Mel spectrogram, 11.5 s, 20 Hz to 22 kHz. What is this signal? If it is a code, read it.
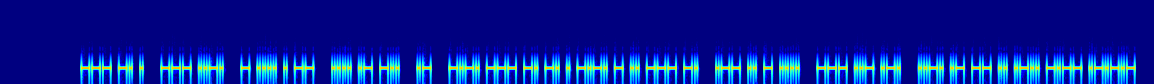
Morse code, heard as a keyed tone, about 44 wpm, 700 Hz. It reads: ONE OF THEM HAD A CONNECTION WITH OUR FAMILY.
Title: Sentences from Top 1300 Words 45wpm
